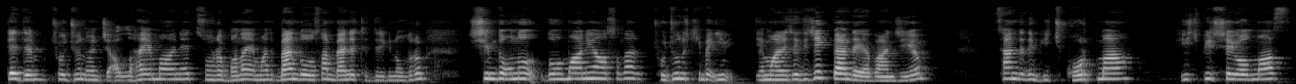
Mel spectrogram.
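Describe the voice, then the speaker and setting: Chatty woman telling a story to viewers. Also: medium pitch. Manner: chatty, addresses viewers directly. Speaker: vlogger. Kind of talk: casual storytelling vlog.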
